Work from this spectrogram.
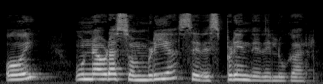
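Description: A woman's voice: fairly high pitch, a little slow, heavy background noise. A young adult woman reading narration for a radio drama.

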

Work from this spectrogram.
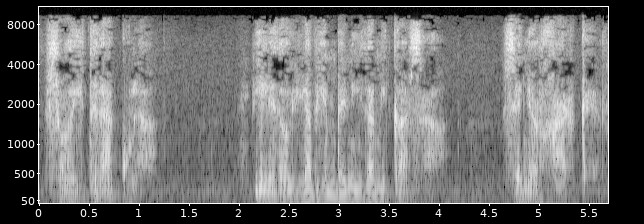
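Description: Man doing a cold old vampire count, whispered, very deep, slow, formal, radio drama, music behind. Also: animated, vocal fry, a bit bright, slight background noise, heavily acted. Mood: menacing welcome. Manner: slow, low, whispered welcome.

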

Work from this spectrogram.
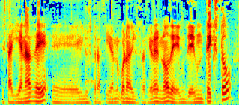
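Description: A man's voice: lowish voice, moderate pace, a bit bright, a little hiss or hum. A man with an accent from Spain, working as a radio interviewer in a casual, chatty style.

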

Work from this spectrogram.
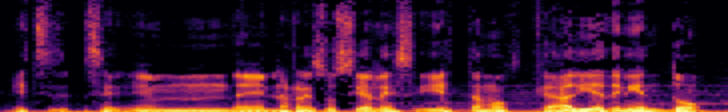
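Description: A man's voice: lowish voice, fairly even intonation, moderate pace, vocal fry. A man hosting a casual radio chat, often stopping to search for his words. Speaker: radio host. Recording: music under the talk.

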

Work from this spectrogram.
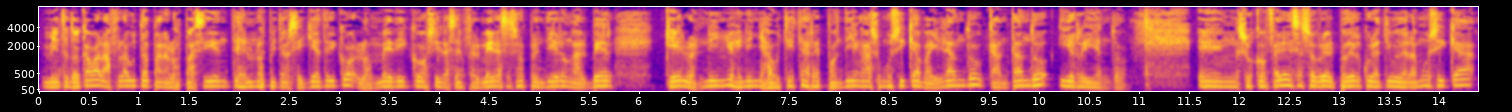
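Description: A man co-presenting a radio show, reading prepared notes in a measured way. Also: medium pitch, a little mellow, breathy edge, no echo. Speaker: radio co-host.

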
